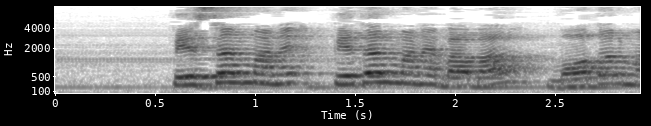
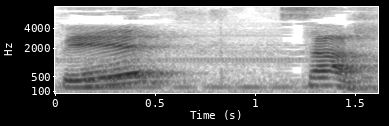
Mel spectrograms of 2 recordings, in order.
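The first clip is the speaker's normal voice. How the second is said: Pacer drawn out very slowly; slow model pronunciation; much slower than usual. Shown as a demonstration. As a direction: stretch each sound of pacer. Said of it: "teacher drills the word". (Pacer ধীরে টেনে উচ্চারণ)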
